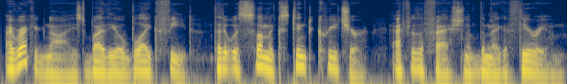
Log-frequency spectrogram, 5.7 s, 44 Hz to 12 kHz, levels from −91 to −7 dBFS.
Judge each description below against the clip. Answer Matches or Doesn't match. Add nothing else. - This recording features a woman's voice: Doesn't match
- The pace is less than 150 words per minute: Doesn't match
